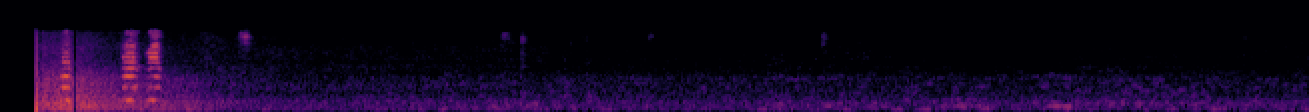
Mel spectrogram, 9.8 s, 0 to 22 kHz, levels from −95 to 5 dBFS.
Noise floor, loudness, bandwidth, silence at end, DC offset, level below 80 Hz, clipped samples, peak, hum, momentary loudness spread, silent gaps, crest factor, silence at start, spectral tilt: -73 dBFS; -40 LUFS; 7.2 kHz; 1.8 s; under 0.1%; -70 dBFS; under 0.1%; -22 dBFS; none; 27 LU; none; 28 dB; 0.25 s; -2 dB/octave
